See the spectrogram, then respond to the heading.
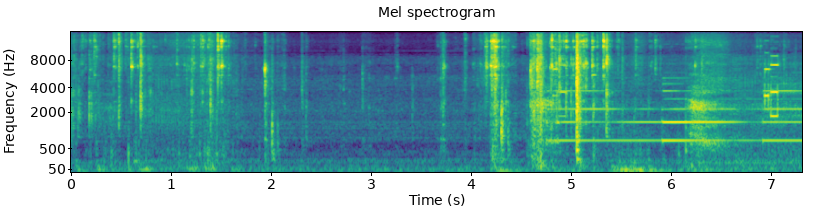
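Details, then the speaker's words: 2003 Ford F-150 with an aftermarket NC&S no-code-no-start immobilizer: key turned, keys rattle, then short, steady electronic beeps while the theft light blinks and the truck won't start until the code is entered; immobilizer warning beeping. "NC&S is beeping. Car won't start and also the theft light is blinking."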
